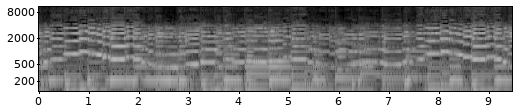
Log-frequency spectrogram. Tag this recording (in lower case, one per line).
music
musical instrument
violin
